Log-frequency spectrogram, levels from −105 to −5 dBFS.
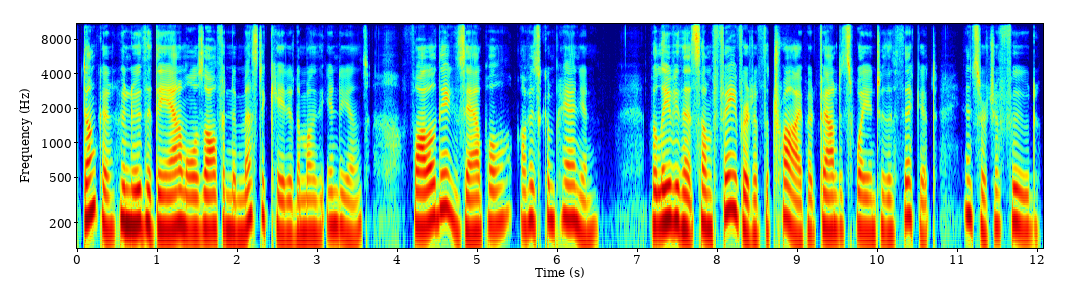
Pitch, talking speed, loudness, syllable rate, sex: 185 Hz, 180 wpm, -18 LUFS, 5.8 syllables/s, female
